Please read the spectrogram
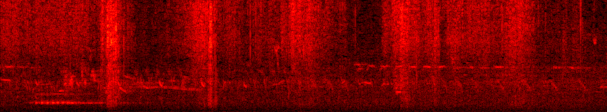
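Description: Faint forest ambience with small birds chirping now and then and a few short soft clicks.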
